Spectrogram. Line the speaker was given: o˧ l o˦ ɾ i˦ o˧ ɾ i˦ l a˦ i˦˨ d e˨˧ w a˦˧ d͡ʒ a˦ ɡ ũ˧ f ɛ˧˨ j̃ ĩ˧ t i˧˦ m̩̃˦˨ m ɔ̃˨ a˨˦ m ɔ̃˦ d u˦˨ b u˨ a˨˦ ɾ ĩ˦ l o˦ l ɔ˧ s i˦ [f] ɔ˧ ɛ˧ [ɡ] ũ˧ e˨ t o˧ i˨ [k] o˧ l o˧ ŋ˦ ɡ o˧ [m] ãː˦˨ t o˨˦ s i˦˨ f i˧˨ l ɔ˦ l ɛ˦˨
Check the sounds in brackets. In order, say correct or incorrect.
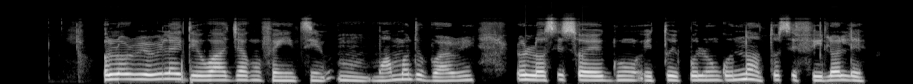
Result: incorrect: s, correct, incorrect: k͡p, incorrect: n

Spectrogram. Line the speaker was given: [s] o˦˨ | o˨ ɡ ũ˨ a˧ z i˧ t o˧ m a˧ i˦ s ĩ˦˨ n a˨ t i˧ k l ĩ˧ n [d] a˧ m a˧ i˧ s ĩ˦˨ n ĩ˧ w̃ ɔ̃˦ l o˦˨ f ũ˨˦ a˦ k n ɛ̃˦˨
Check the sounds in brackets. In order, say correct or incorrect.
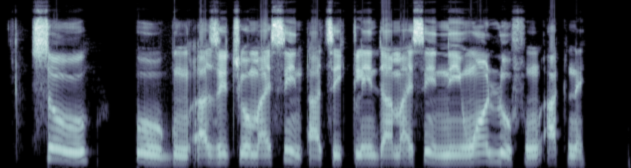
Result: correct, correct

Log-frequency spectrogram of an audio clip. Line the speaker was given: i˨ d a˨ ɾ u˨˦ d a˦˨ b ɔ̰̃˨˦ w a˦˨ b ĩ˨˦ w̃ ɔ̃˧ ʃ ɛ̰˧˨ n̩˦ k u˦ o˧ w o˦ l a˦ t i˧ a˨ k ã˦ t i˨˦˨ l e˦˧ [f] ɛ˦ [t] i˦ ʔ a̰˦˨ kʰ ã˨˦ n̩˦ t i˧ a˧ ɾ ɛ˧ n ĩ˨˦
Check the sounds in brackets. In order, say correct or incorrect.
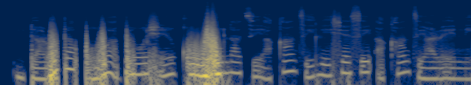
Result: incorrect: ʃ, incorrect: s

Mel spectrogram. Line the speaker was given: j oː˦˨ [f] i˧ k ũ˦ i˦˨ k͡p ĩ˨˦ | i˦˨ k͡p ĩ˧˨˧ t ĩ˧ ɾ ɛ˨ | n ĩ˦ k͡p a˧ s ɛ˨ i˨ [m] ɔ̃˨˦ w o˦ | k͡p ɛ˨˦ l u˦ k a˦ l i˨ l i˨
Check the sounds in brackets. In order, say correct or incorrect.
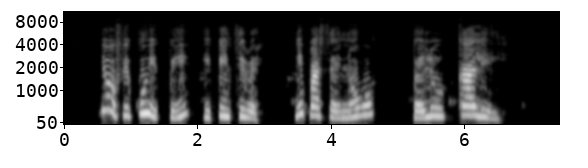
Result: correct, incorrect: n

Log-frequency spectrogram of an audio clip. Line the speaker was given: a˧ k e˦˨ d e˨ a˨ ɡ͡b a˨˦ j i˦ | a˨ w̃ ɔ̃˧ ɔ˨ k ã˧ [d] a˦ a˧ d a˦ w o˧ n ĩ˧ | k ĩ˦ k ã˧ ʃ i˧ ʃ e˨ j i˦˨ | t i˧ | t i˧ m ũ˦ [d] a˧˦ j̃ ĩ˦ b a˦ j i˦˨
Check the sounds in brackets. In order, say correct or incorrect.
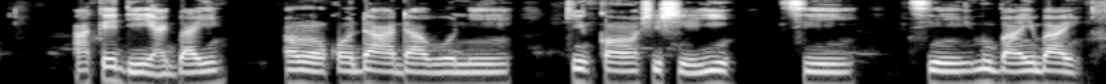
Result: correct, incorrect: b

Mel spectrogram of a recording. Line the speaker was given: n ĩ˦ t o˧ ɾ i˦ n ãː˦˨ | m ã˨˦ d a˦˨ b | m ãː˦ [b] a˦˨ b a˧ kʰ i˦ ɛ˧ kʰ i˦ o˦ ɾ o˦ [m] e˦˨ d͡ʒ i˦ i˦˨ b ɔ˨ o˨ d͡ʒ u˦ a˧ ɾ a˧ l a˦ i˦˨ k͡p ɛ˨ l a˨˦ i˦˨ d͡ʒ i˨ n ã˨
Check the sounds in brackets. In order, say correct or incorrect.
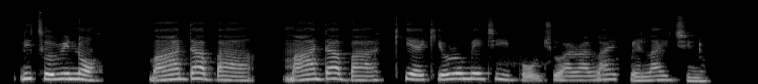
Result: incorrect: d, correct

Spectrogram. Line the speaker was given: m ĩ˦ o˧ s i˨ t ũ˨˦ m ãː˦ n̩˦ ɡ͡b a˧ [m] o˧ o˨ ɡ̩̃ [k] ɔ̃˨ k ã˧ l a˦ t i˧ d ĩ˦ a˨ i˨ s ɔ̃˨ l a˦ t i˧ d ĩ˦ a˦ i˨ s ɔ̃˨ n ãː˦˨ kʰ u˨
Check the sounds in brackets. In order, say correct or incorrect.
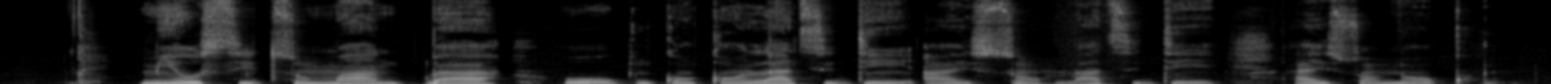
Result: incorrect: none, correct

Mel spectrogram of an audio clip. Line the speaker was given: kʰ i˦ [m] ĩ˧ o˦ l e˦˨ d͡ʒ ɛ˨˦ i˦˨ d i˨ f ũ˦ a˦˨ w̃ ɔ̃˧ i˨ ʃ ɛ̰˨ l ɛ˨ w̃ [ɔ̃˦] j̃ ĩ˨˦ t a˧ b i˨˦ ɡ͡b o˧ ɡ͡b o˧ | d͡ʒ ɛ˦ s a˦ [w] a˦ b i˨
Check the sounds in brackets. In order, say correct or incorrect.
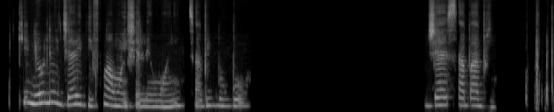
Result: incorrect: n, incorrect: ɔ̃˨, incorrect: b

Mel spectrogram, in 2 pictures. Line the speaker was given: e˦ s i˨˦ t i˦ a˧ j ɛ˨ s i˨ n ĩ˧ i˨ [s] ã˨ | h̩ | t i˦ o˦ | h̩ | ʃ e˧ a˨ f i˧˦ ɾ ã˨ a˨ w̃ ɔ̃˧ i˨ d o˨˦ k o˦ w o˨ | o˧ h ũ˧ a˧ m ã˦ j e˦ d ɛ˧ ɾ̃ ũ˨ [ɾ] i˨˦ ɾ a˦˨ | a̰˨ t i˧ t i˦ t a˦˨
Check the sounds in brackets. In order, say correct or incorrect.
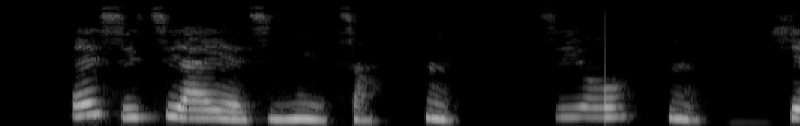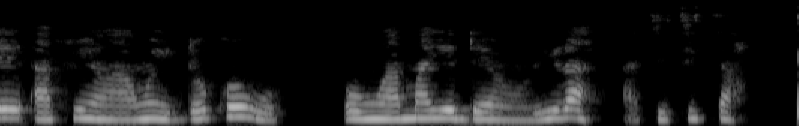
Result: incorrect: t, correct

